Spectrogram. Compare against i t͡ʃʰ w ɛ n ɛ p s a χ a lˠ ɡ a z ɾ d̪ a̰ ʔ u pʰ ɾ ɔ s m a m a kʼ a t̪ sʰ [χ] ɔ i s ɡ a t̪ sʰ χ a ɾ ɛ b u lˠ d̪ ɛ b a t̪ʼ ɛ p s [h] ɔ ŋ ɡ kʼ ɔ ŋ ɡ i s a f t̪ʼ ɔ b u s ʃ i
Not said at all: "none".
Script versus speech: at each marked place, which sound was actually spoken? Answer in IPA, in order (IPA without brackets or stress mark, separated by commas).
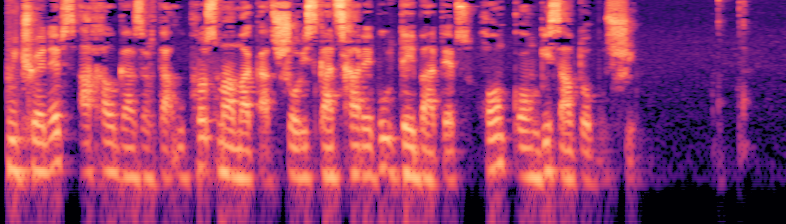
ʃ, h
